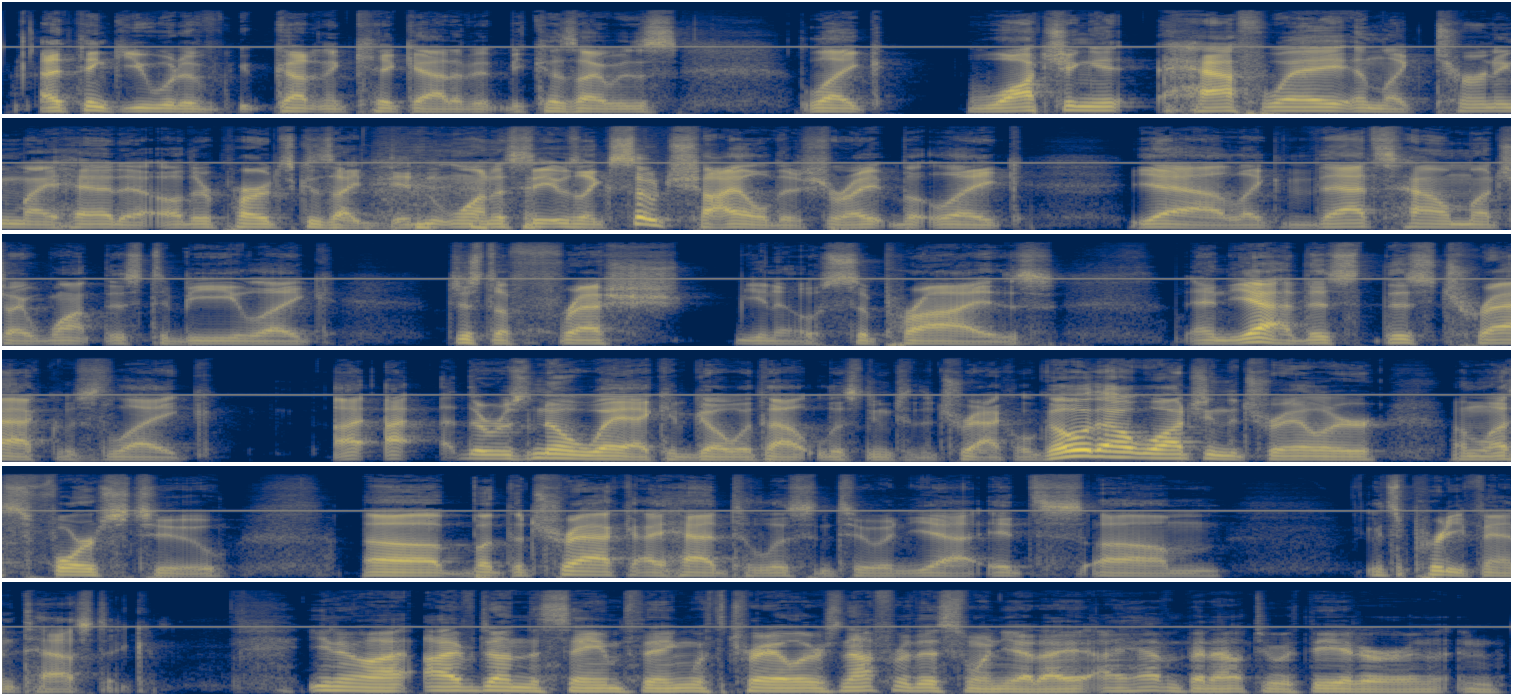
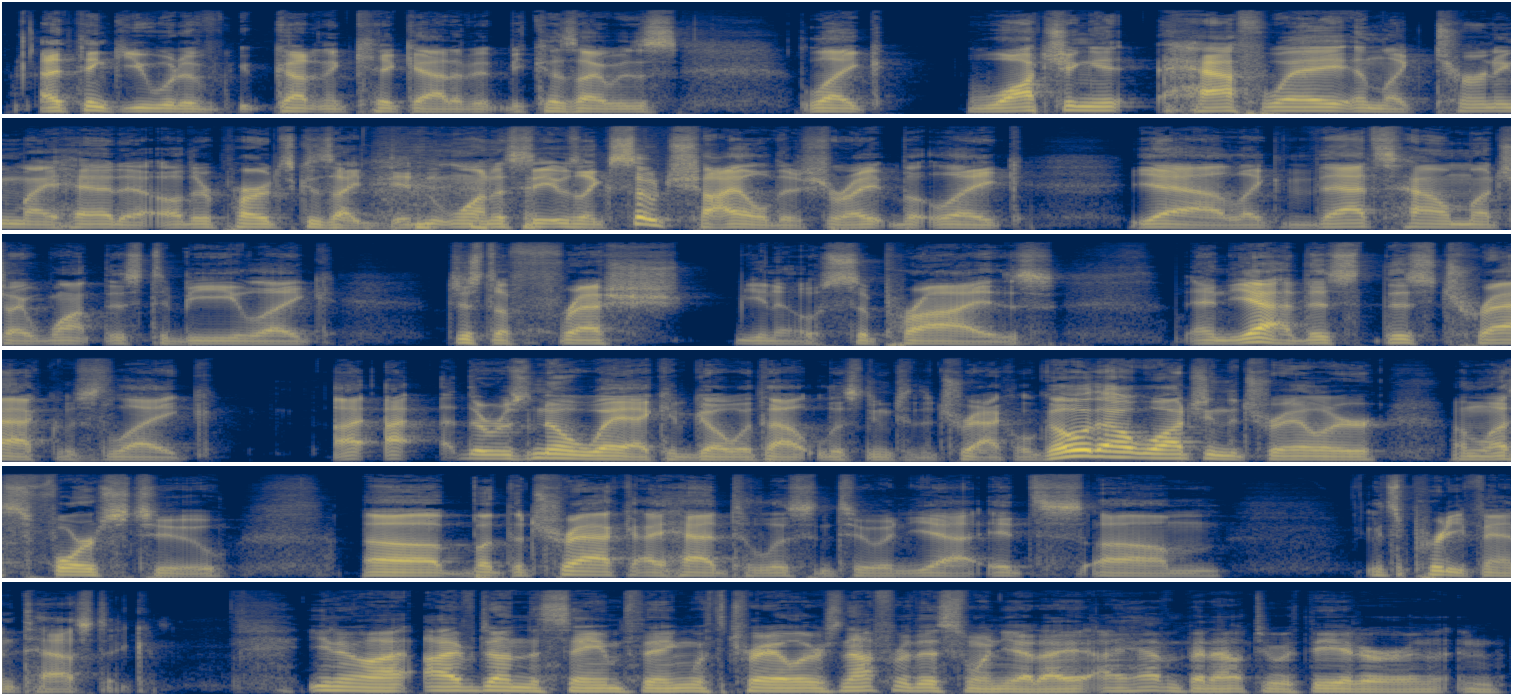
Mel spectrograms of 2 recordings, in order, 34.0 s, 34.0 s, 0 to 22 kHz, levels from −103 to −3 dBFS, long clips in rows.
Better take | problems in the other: second | high-pitched whine; noticeable; throughout; 4 kHz, 10 dB below the speech

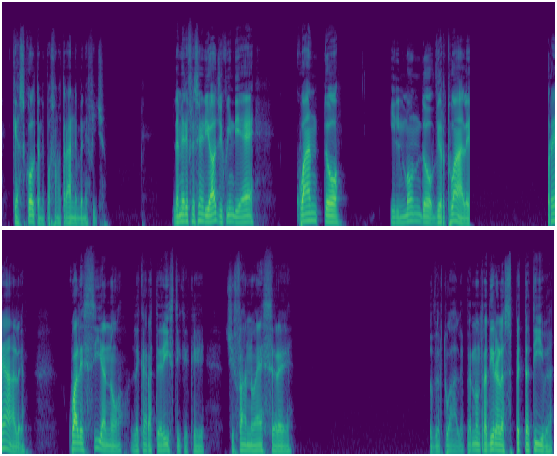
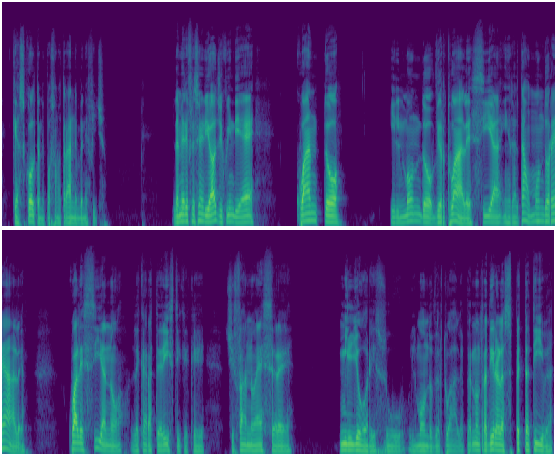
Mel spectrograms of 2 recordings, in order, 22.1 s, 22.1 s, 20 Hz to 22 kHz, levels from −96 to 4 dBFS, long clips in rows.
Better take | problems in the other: second | audio cutting out; at 9.5 s for 1.5 s and at 18 s for 2 s

